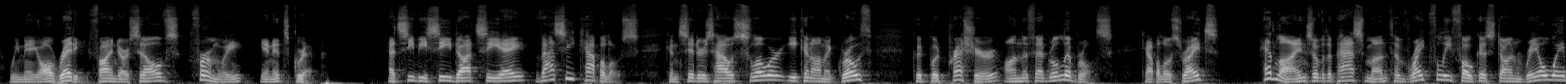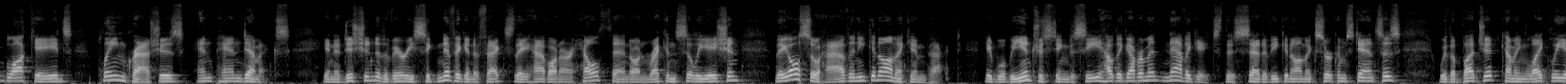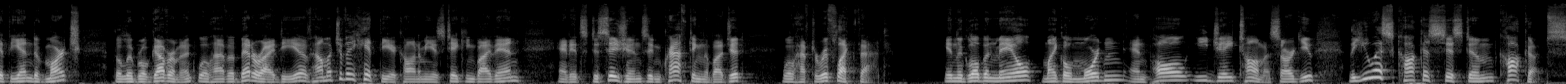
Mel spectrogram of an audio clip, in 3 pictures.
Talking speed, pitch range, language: 175 wpm, 130-170 Hz, English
